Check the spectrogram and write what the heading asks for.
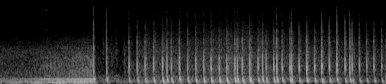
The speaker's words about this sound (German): Plötzlich taucht hinter Bäumen ein feindlicher Kampfhubschrauber auf. Die Panzerbesatzungen feuern mit Maschinengewehren.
